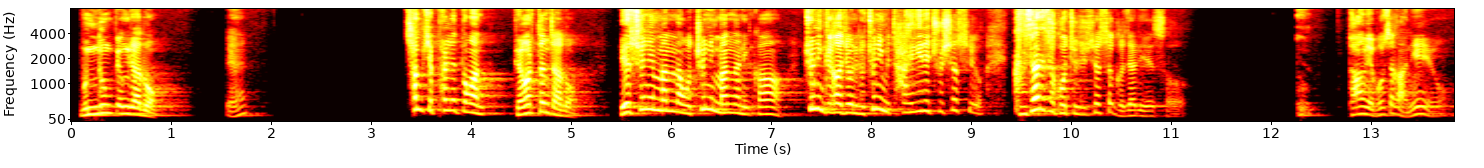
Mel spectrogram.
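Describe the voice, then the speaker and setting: High-voiced preaching man in echoing sanctuary. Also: moderate pace. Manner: animated preaching, acts out boastful people in quoted asides; keeps prompting the congregation with "예?". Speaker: pastor. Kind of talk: sermon. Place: church sanctuary. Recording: long hall reverb.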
